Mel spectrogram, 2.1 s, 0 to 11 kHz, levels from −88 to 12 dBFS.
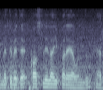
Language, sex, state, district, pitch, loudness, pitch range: Tulu, male, Karnataka, Dakshina Kannada, 115 Hz, -15 LUFS, 110-125 Hz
